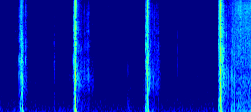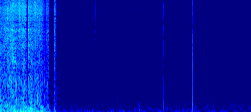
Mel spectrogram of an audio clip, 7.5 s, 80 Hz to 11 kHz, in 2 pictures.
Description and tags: Match - Strike and Light 01
Match, fire, flame, light, matchbox, strike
